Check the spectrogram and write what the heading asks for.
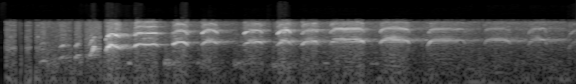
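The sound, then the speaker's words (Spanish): A chimpanzee gives a rapid run of shrill, harmonic calls, starting with short rising hoots and building into loud, repeated screeching bursts, with no talking over them. “Es igual que o todos los sonidos que aparece es el casi omnipresente sonido del chimpancé.”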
